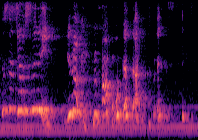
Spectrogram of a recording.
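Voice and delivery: high-pitched protest dissolving into laughter; laughing disbelief. Retold or imitated. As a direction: protest incredulously, cracking up as you go. Mock protest at clueless cab drivers.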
